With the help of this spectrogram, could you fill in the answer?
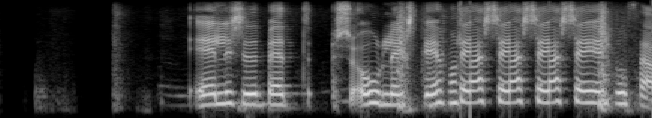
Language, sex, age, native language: Icelandic, female, 30-39, Icelandic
